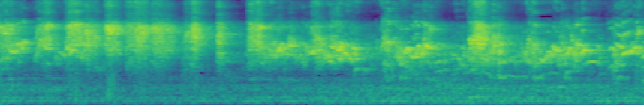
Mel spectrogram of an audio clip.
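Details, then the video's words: A dense, unbroken budgerigar warble, used to stimulate budgies: fast, high twittering and squeaks layered together with little pause. "اصوات طيور الحب البادجي للتحفيز"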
